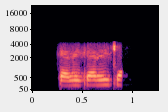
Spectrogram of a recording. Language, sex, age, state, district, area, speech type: Manipuri, female, 45-60, Manipur, Churachandpur, urban, conversation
